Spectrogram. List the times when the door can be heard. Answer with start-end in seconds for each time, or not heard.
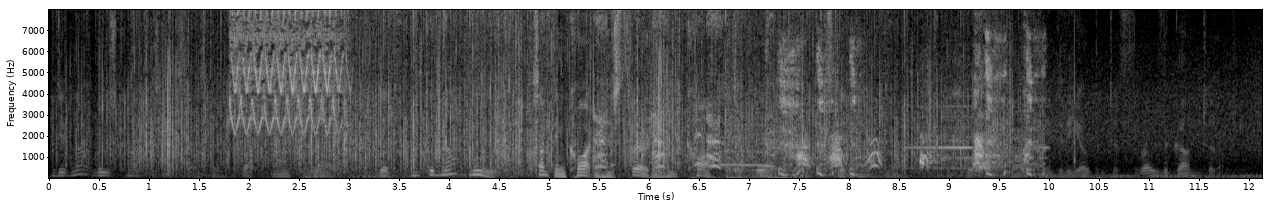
1.8-3.0, 6.8-7.5.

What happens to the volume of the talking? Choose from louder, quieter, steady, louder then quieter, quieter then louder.
louder then quieter.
